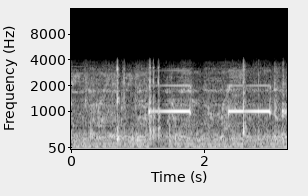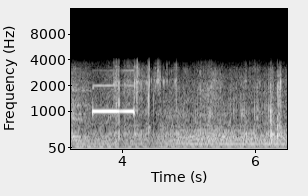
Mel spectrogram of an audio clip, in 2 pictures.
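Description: Jeep Wrangler TJ engine running at low revs on a rough dirt trail, with knocks and rattles from the body. Three identical electronic beeps sound about a second apart in the first half, each about half a second long.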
